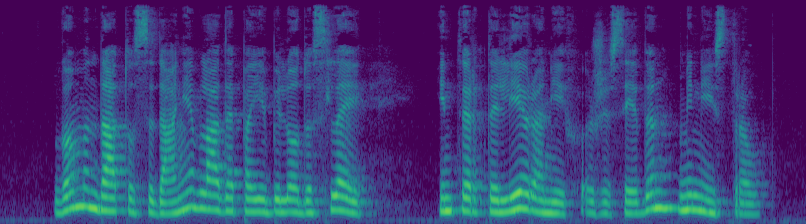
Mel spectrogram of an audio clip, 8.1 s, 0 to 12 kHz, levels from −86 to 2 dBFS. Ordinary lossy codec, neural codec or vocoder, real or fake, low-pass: none; codec, 24 kHz, 0.9 kbps, WavTokenizer, medium speech release version 2; fake; 10.8 kHz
